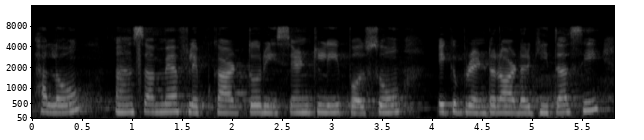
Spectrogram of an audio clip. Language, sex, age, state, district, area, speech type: Punjabi, female, 18-30, Punjab, Fatehgarh Sahib, rural, spontaneous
